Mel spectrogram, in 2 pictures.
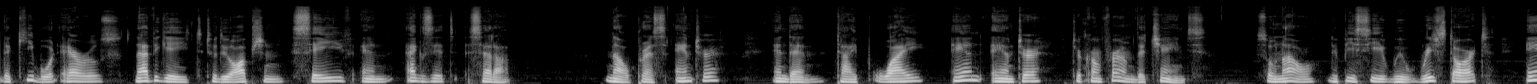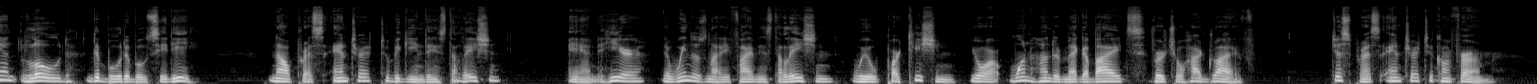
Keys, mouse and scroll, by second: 0.0 Down, 6.3 Return, 8.5 y, 10.0 Return, 18.2 Return, 28.9 Return.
